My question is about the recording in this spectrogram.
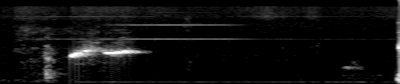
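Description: A puppy giving one short, high whine about half a second in, rising then holding briefly, faint, after a small click.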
